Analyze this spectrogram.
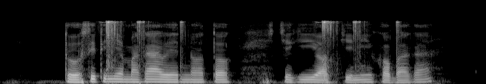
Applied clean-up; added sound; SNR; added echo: neural mask model Resemble Enhance denoiser.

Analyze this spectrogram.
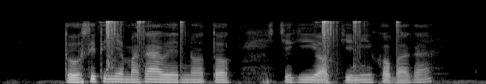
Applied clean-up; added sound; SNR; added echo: none; Coin (dropping); 4 dB; none.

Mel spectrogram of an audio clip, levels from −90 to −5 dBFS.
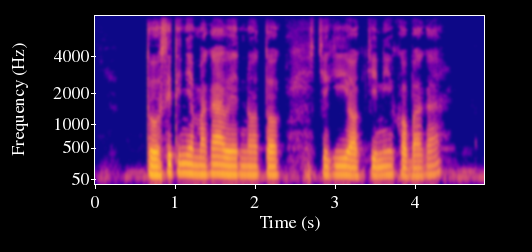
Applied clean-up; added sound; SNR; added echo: none; none; none; none.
